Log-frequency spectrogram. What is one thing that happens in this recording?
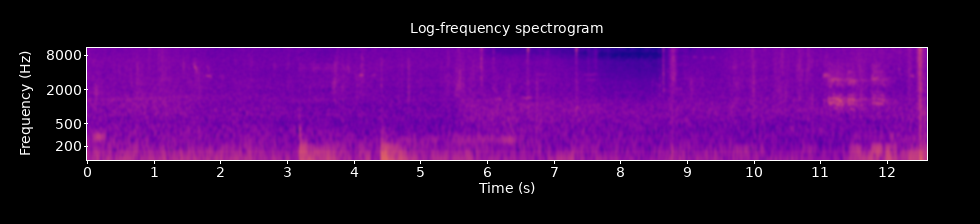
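Footsteps rustle through leafy undergrowth.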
